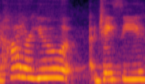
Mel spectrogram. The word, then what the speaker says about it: Jacee: said hi are you ji they all pronounced my name Hy cuz Jay's in Spanish or H and he introduced himself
